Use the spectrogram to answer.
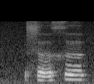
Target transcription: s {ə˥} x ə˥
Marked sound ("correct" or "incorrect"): incorrect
